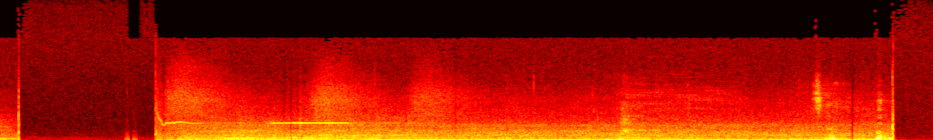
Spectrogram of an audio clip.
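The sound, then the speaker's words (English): Heavy trucks rumble outside, a trash truck at the back and a digging truck at the front, their engines making a loud, steady drone with a faint high whine. The noise starts abruptly after a short silence and cuts off sharply. “Battling the trash truck in the back and the digging truck in the front.”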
